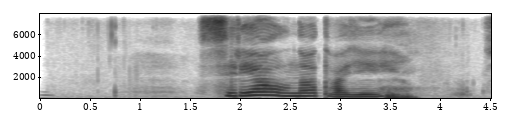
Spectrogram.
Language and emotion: Russian, sad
